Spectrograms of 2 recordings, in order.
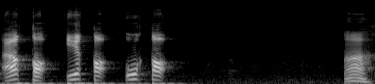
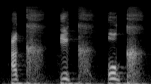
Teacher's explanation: So qaf keluar dekat pangkal lidah. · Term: huruf qaf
